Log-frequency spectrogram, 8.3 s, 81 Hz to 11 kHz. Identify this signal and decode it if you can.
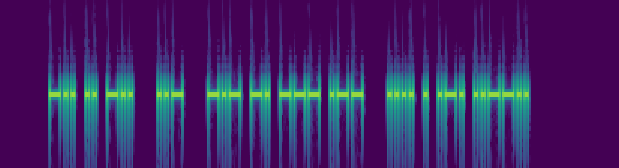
Morse code, heard as a keyed tone, about 25 wpm, 700 Hz. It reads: DID U KNOW HER?
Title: Sentences from Top 100 Words and Abbreviations 25wpm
